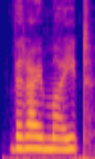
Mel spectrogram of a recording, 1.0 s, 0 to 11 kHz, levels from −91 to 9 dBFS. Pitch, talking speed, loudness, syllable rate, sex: 235 Hz, 190 wpm, -14 LUFS, 4.1 syllables/s, female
